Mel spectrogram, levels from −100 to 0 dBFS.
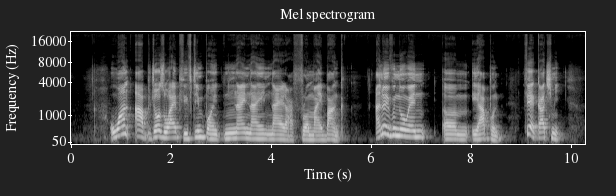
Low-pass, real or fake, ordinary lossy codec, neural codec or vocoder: none; real; none; none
